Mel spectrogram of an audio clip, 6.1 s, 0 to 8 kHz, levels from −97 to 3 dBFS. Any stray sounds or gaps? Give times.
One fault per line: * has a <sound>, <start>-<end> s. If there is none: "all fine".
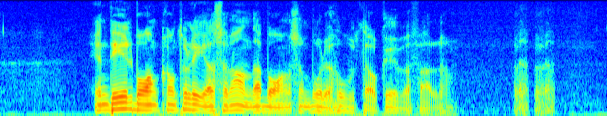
* has a laugh, 5.1-5.5 s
